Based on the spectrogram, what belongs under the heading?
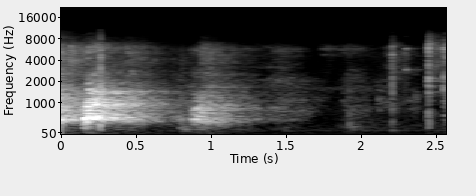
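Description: A dog barks twice, a loud full bark followed by a slightly softer one, then a few faint clicks in otherwise quiet surroundings.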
